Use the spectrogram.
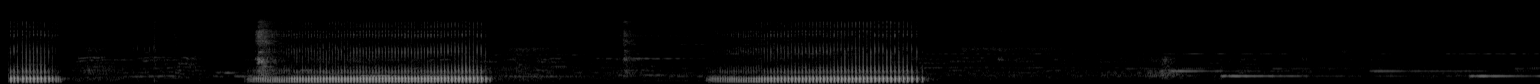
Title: Nigel the English Bulldog snores the house down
